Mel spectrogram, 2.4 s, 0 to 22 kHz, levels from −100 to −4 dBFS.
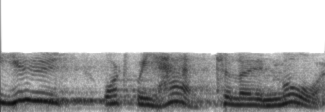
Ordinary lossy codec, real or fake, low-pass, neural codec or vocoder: MP3, 24 kbps; real; 3.6 kHz; none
